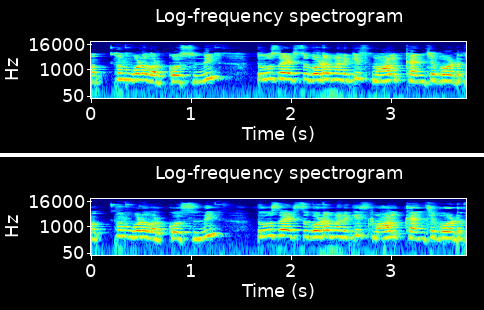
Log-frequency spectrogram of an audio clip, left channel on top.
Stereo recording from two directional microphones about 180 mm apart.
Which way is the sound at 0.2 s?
50° left (ahead or behind).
